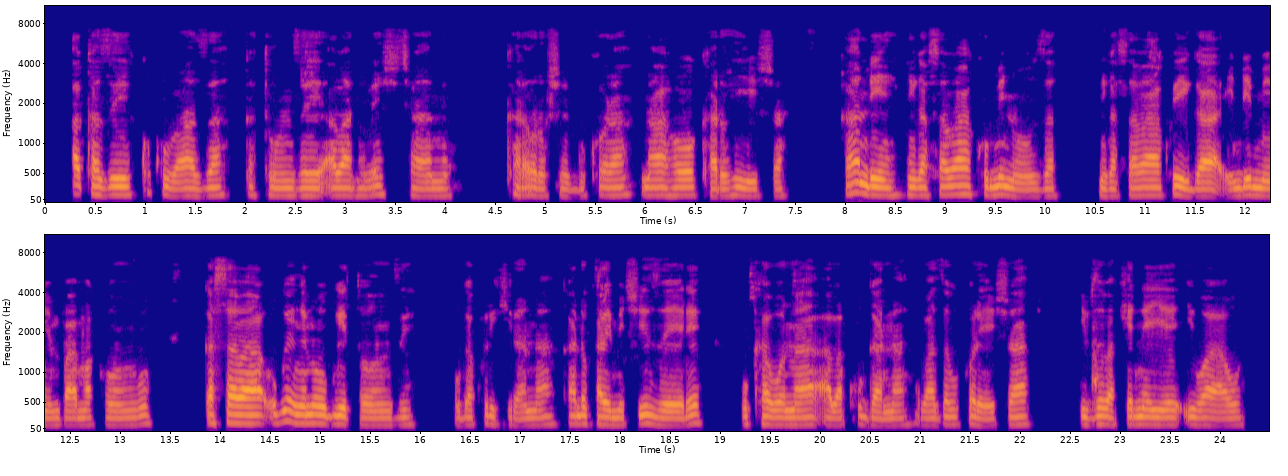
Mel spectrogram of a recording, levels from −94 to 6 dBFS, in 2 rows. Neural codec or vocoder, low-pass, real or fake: codec, 16 kHz, 16 kbps, FreqCodec, larger model; 7.2 kHz; fake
